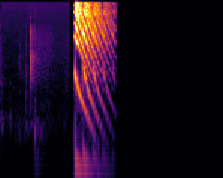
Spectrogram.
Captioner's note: PEW! Sound from stapler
